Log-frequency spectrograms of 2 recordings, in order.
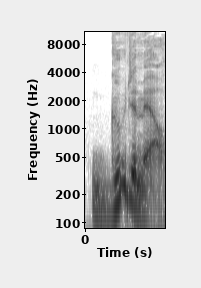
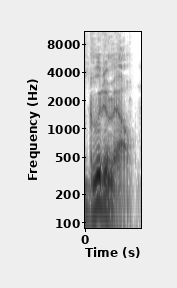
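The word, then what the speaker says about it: Goudimel: you probably don't know Claude Claude goudamel oh it's good mail but it's spelled like with the old you know the V you thing I did the back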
